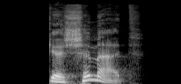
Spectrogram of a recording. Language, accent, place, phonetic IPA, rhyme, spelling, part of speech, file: German, Germany, Berlin, [ɡəˈʃɪmɐt], -ɪmɐt, geschimmert, verb, De-geschimmert.ogg
- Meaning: past participle of schimmern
